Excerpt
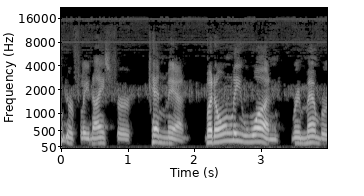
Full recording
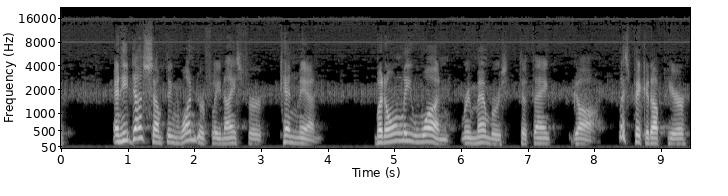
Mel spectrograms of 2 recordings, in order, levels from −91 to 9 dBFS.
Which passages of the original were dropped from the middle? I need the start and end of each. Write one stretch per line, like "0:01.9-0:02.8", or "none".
0:03.9-0:04.5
